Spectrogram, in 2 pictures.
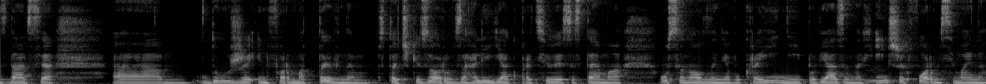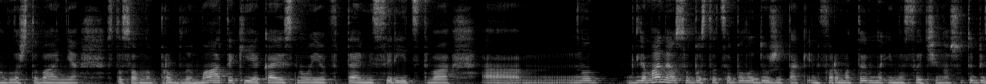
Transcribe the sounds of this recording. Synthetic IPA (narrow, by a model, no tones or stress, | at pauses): zd̪ɑwsʲɐ | d̪uʒɛʔinfɔrmɐt̪ɪwnɪmst̪ɔt͡ʃkʲɪzɔɾʊʋzɐɦɐlʲijɐkpɾɐt͡sʲujɛsɪst̪ɛmɐusɐnɔʋlˠenʲːɐʋʊkɾɐjinʲiːpɔʋʲjɑzɐnɪxinʃɪxfɔrmsʲimɛjnɔɦɔʋlˠɐʃt̪ʊʋɑnʲːɐst̪ɔsɔwnɔpɾɔblˠemɑt̪ɪkʲɪjɐkɑisnujɛwt̪ɛmʲiseɾʲid̪st̪ʋɐ̰ | nu | d̪lʲɐmɛnɛɔsɔbɪst̪ɔt̪sɛbʊlˠɔd̪uʒɛt̪ɑkḭnfɔrmɐt̪ɪwnɔʔinɐsɪt͡ʃenɔʃt͡ʃɔt̪ɔbʲi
